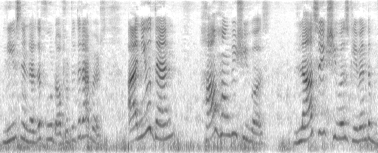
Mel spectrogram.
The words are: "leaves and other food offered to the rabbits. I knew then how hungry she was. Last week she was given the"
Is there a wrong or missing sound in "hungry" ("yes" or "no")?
yes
